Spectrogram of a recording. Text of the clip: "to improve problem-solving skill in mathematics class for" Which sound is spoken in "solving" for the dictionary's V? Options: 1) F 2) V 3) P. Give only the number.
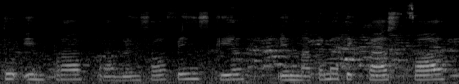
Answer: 1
